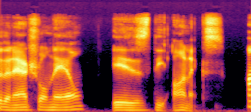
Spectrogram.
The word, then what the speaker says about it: onyx: The technical name for the natural nail is the onyx. Onyx, like the stone. Exactly like the stone. It's spelled o n yx and it's pronounced ahn axes.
